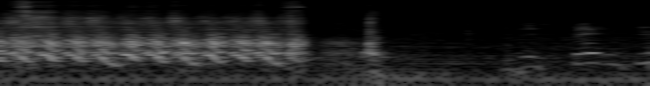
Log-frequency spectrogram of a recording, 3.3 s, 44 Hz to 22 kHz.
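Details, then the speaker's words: Abandoned BMW E30 with 10-year-old gas, cranking while checking for fuel at the line: starter spins evenly at nearly four turns a second for about 1.5 seconds but never fires; line is dry, no fuel delivery. "so is there no fuel no it's dry so it's a fuel issue"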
